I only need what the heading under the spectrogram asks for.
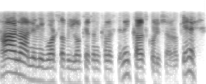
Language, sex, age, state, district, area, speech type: Kannada, male, 45-60, Karnataka, Chikkamagaluru, rural, conversation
